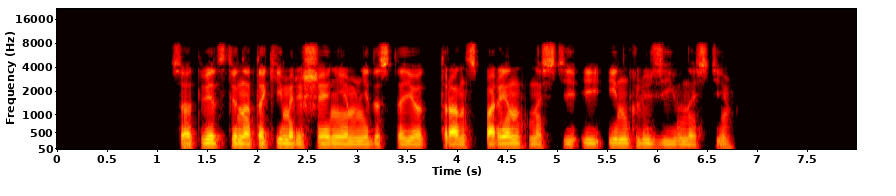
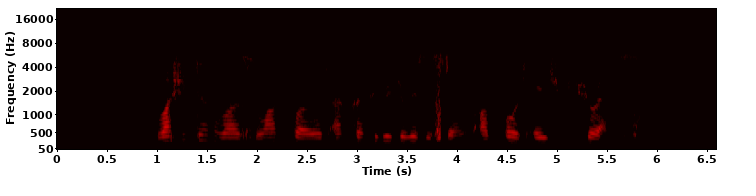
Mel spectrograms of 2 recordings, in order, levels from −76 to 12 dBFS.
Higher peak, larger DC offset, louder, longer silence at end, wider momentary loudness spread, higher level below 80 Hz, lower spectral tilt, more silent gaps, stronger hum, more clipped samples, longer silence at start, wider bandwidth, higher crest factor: first, -2 dBFS vs -38 dBFS; neither; first, -19 LUFS vs -60 LUFS; first, 1.25 s vs 0.7 s; about the same, 7 LU vs 7 LU; first, -56 dBFS vs under -90 dBFS; first, -4.5 dB/octave vs -0.5 dB/octave; about the same, 3.74-3.83 s vs 2.90-2.94 s, 4.42-4.47 s; neither; neither; first, 1.15 s vs 1 s; second, 8.4 kHz vs 16 kHz; second, 18 dB vs 24 dB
